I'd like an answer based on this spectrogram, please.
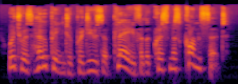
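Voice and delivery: plain reading voice

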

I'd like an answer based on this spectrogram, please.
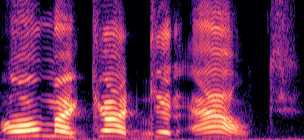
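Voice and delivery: high panicked yell; panicked shout. Real, not acted. Being hit in the chest room.

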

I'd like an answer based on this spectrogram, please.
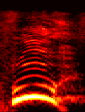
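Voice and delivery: loud high whoop of joy; excited whoop. Real, not acted. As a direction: let out a big victory whoop. Bolt finally turns.

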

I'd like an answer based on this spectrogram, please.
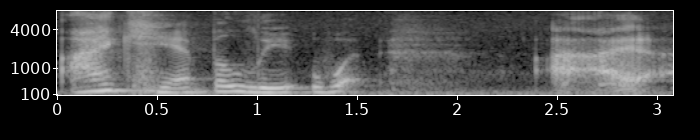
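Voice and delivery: barely voiced, breaking off; overwhelmed in the doctor's office; crushed whisper. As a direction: whisper it, lost for words. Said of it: "overwhelmed, that crushed moment".

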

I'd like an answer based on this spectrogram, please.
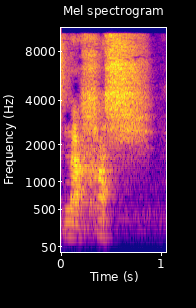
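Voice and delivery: Nahash said slowly as nah-HAHSH; low, drawn-out Nahash, nah-HAHSH; Hebrew pronunciation. Shown as a demonstration. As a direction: say Nahash with two open ah vowels and a final sh. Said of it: "the correct pronunciation of the word".

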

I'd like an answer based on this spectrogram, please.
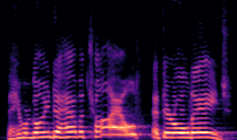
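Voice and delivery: high, incredulous announcement; acted astonishment. Son telling of the angel's news to his father, high amazed voice.

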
